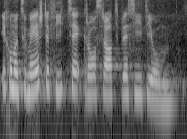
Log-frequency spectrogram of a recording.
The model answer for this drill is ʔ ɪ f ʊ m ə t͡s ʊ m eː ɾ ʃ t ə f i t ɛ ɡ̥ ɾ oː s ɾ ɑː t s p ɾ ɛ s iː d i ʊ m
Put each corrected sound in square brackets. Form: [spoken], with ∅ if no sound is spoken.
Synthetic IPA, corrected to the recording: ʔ ɪ [χ] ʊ m ə t͡s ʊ m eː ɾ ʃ t ə f i [t͡s] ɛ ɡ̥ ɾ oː s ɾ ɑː t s p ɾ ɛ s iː d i ʊ m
